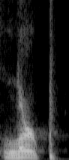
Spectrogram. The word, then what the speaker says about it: LRRP: I think I even learned to pronounce it lerp long-range recon Patrol you know I mean it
